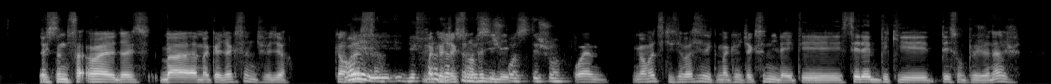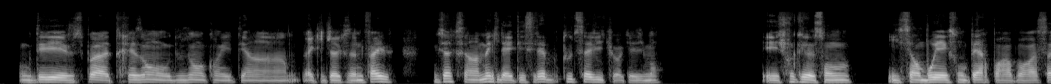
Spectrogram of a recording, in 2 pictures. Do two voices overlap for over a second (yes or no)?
yes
